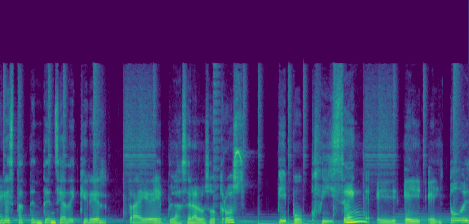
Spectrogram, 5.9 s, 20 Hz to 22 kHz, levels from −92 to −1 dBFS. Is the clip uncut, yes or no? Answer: yes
